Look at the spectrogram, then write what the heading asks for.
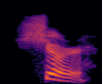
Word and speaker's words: sure: Entonces tú no te preocupes, así como acá no tenías que decir sure, ¿verdad? Ni shure ni nada. El Sure. sonido de la E automáticamente es una silent letter. Entonces ella no va a tener sonido. Entonces es sure, sure.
